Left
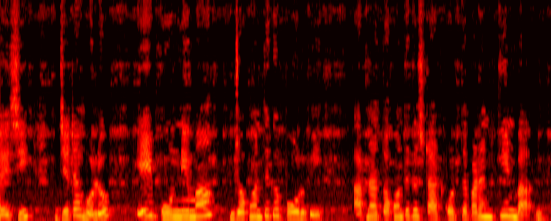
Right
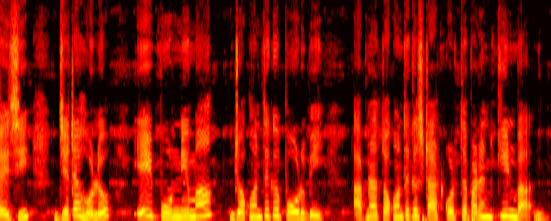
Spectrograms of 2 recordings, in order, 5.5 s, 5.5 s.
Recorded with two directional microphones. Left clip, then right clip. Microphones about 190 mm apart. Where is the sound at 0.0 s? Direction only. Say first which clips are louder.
Right 13 dB; 50° right (ahead or behind).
